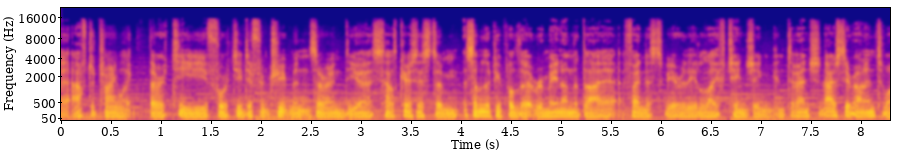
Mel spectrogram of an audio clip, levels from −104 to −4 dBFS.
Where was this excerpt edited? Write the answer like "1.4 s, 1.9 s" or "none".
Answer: 3.9 s, 5.6 s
